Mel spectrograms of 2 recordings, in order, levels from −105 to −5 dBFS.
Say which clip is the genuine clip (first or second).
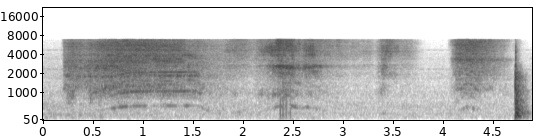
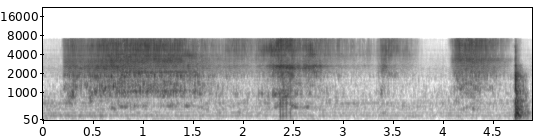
first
